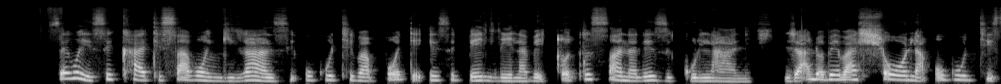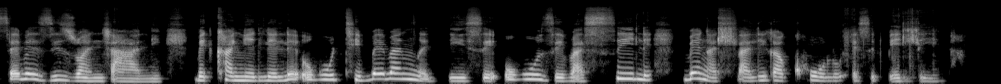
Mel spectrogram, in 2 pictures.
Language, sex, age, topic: North Ndebele, female, 25-35, health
